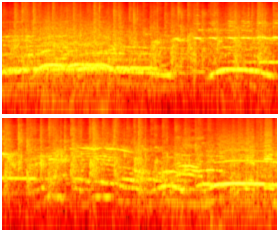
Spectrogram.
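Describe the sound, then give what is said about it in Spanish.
A studio audience shouts and cheers loudly and continuously as it is welcomed, many voices overlapping in high whoops and yells, with a steady wash of noise underneath that never lets up. “y para que ustedes sepan, para que ustedes sepan que hay invitados, vamos a, darle la bienvenida a todo el público. Que grite un poquito.”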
